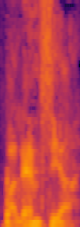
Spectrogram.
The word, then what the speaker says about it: Valencia: The next one's going to be in Valencia. Well, Valencia, if you want to pronounce it correctly.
